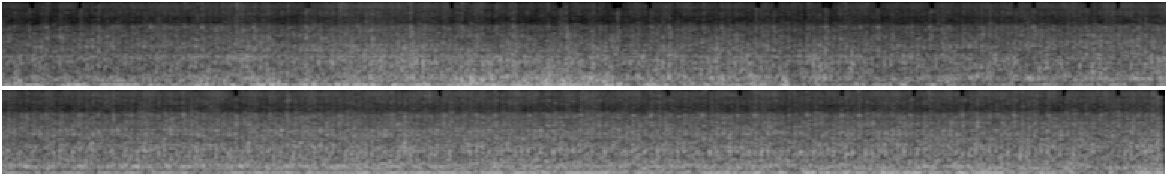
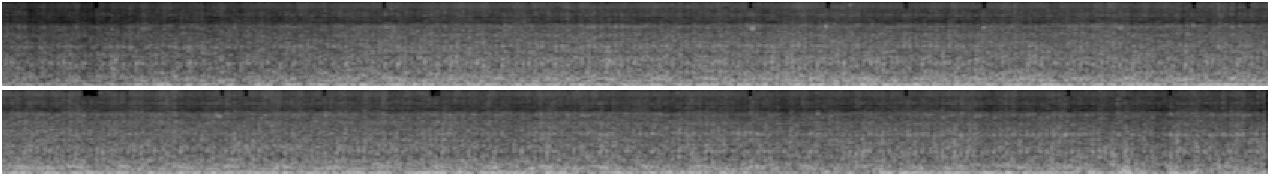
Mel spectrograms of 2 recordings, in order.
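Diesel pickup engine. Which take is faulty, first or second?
second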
